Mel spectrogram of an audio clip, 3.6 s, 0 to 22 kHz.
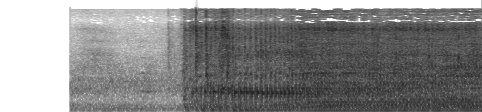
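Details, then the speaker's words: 1996 Toro 22040 commercial mower with two-stroke engine, governor adjusted to about 3,100–3,200 rpm, started on low speed: steady rapid knock about four beats a second over exhaust soon after starting; so-called Suzuki knock, cause not yet diagnosed. "right up but you can still hear the knocking and it's not even been running for very long"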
